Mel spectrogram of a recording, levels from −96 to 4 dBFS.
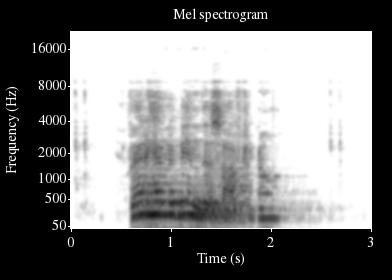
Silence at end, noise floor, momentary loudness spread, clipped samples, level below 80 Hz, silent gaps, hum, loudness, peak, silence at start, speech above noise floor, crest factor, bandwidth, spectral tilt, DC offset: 0.95 s; -67 dBFS; 17 LU; under 0.1%; -56 dBFS; none; none; -14 LUFS; -2 dBFS; 0.6 s; 53 dB; 16 dB; 7.8 kHz; -7.5 dB/octave; under 0.1%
